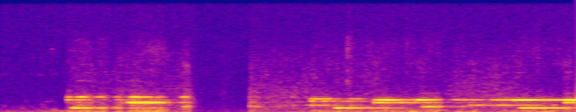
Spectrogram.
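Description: Ice cream truck jingle playing a clear melodic tune outside during a virtual community meeting, with a brief pause before the melody resumes, moderately loud and alone.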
